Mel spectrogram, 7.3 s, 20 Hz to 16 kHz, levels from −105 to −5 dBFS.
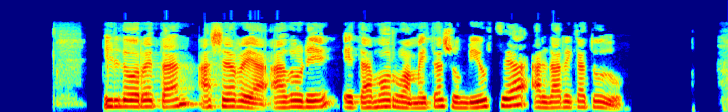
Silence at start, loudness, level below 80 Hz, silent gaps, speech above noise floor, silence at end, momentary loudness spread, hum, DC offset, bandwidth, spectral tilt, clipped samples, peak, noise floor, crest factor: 0.6 s; -14 LUFS; -64 dBFS; 0.87-1.02 s; over 77 dB; 1.05 s; 6 LU; none; under 0.1%; 7.6 kHz; -5 dB/octave; under 0.1%; 0 dBFS; under -90 dBFS; 14 dB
